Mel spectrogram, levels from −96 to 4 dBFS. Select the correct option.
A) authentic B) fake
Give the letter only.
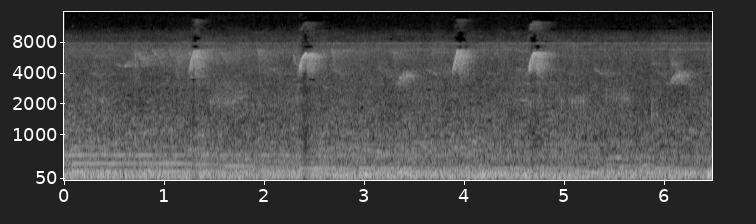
A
